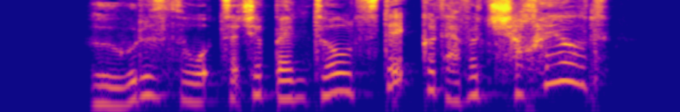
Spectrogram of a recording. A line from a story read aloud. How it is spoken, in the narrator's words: exclaimed another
